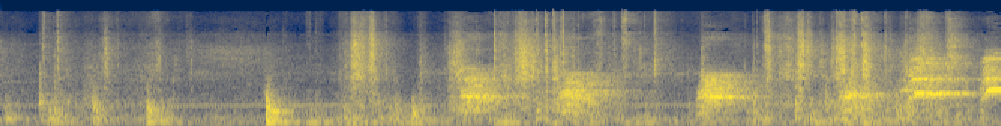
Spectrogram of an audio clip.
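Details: Shih Tzu dog barking and yipping indoors, short sharp barks at irregular intervals, some whimper-like high notes near the end, with household clatter and a steady low hum.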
